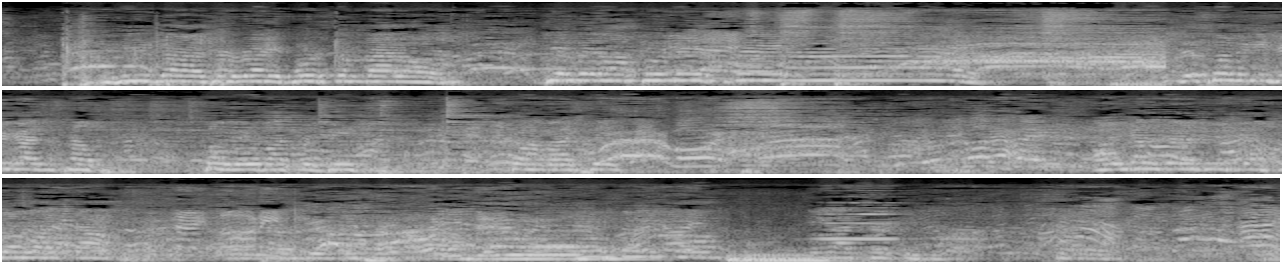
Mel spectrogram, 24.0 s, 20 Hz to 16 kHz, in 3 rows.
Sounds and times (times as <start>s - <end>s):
Chatter: 0.0s - 23.9s
Speech: 0.3s - 6.2s, 7.3s - 12.6s, 13.5s - 23.9s
Music: 6.5s - 7.3s, 20.5s - 21.6s.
